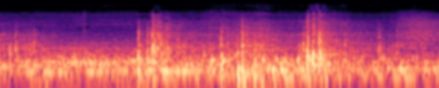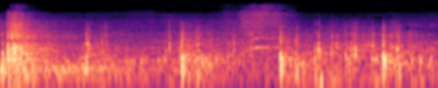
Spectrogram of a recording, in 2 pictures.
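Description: New Year's fireworks going off: four loud bangs about one and a half seconds apart, then smaller sharp cracks near the end, over a continuous background of more bangs and crackling.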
